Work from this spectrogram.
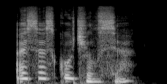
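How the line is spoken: Old man's smiling whisper. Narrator (Russian): Старик, улыбаясь, шепотом спросил

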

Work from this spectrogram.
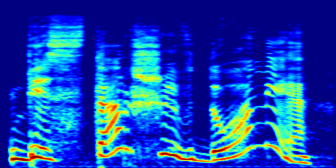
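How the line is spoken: Horrified old woman's exclamation. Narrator (Russian): в ужасе воскликнула старая мадам

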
